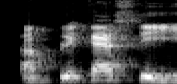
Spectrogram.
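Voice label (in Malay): "aplikasi", Malay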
